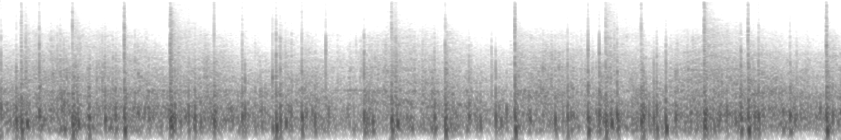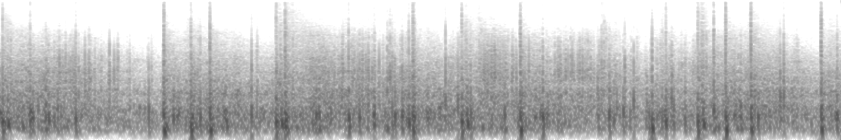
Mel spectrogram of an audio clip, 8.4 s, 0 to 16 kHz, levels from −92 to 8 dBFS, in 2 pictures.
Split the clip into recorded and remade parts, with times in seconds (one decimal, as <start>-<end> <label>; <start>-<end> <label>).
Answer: 0.0-6.4 remade; 6.4-7.5 recorded; 7.5-8.4 remade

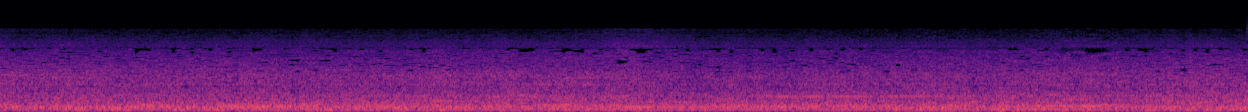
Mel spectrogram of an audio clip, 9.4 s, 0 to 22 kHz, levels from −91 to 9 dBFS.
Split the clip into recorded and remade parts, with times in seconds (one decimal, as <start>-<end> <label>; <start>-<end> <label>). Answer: 0.0-6.8 recorded; 6.8-7.5 remade; 7.5-7.9 recorded; 7.9-8.4 remade; 8.4-9.4 recorded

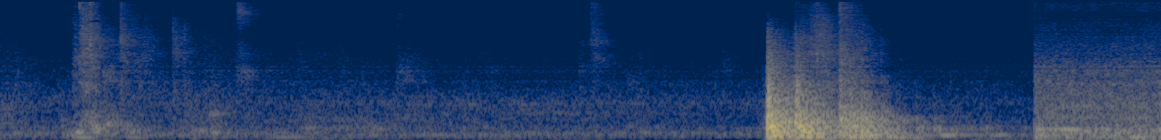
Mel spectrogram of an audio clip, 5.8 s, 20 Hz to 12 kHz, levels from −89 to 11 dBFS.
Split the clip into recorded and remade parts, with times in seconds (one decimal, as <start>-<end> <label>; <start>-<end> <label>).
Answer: 0.0-0.5 recorded; 0.5-5.8 remade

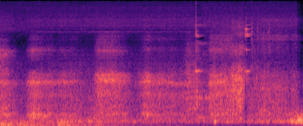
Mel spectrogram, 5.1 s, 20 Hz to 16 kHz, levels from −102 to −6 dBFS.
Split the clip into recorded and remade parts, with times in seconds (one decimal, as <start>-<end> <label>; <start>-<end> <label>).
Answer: 0.0-0.6 recorded; 0.6-3.5 remade; 3.5-5.1 recorded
